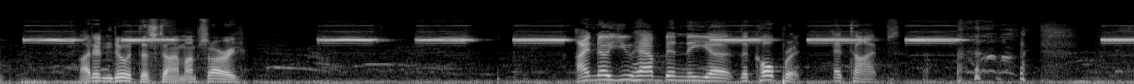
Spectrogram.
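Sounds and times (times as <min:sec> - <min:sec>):
shrill high-pitched fire alarm beeping: 0:00.2 - 0:01.8, 0:03.2 - 0:05.8, 0:07.2 - 0:09.9, 0:11.0 - 0:11.3
speech: 0:00.8 - 0:02.5, 0:05.8 - 0:09.0, 0:09.7 - 0:10.3
laughter: 0:09.2 - 0:10.8.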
